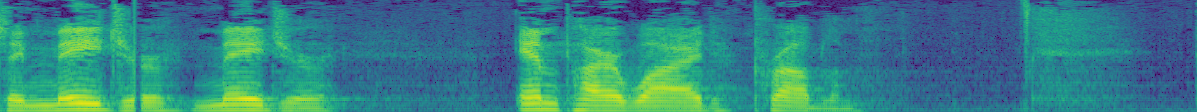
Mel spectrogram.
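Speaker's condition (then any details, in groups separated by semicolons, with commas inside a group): No condition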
